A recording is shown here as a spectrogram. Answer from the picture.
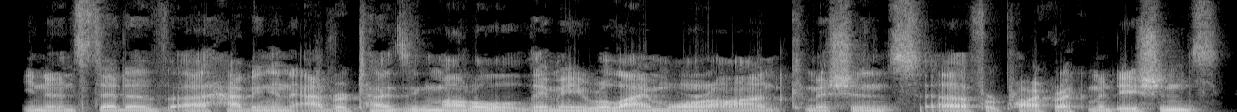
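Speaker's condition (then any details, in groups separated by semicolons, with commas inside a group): No condition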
